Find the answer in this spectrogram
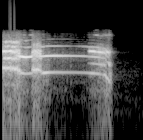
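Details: White Silkie rooster crowing loudly: a single hoarse crow of about one and a half seconds, with a harsh, broken start, a long steady middle and a short, rough final flourish, then silence.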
